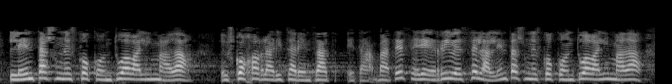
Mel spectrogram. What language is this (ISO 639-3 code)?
eus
